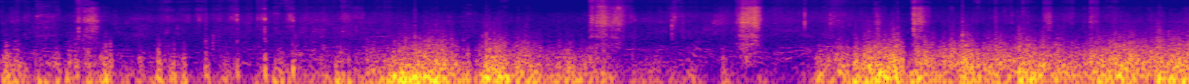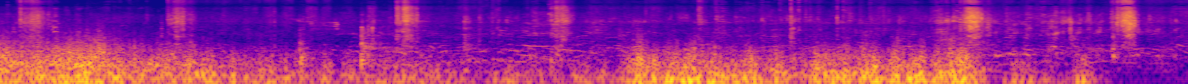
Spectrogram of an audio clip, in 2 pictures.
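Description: Wind buffeting the microphone in gusts, with a shovel now and then scraping through wet cement mix on the ground.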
